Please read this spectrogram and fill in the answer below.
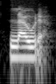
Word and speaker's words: Laura: And by the way, that's how her name is pronounced in Spanish, Laura.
